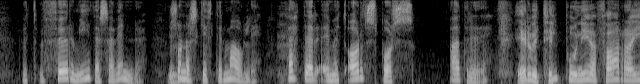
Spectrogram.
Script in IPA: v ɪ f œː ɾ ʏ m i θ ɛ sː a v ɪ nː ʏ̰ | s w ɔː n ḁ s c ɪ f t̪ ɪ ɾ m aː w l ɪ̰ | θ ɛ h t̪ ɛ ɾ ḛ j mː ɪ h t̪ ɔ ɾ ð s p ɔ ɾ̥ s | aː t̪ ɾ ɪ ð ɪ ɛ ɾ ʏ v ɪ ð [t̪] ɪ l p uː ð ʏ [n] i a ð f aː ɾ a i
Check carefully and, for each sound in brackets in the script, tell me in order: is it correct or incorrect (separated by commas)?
incorrect, correct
